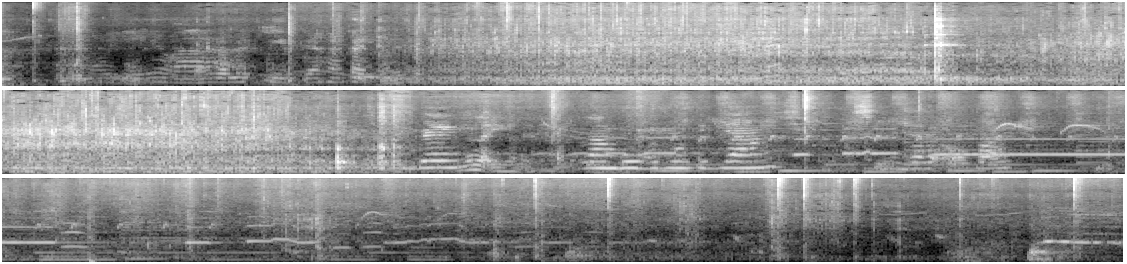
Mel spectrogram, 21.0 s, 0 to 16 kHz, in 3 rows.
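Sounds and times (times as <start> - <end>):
background music: 9.4 - 18.6.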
